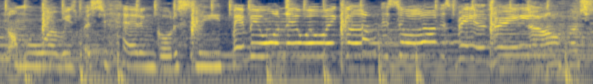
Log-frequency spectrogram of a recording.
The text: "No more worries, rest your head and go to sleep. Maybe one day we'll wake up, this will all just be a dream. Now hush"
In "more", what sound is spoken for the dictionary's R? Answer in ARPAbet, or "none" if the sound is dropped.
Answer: W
